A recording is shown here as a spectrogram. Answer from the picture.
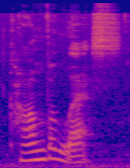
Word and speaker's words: convalesce: and the C both sound like it s convalesce oh the next one it seems obvious but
